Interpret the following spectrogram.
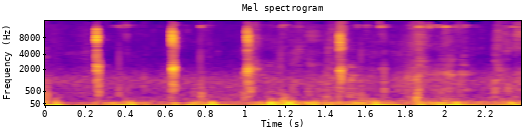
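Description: Pony trotting on wet, muddy sand: regular hoofbeats, about two and a half a second, over a low rumble.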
